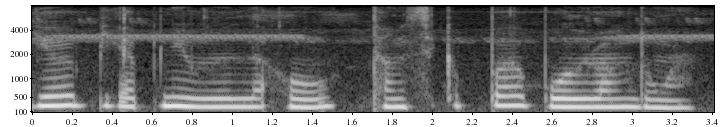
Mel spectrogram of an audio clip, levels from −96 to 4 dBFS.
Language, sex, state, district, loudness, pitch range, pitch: Garo, female, Meghalaya, West Garo Hills, -14 LUFS, 225-250 Hz, 230 Hz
